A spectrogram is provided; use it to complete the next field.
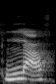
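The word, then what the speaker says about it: laugh: ए यु जी एच लाफ लाफ म्हणजे हसणे आता इथे बघा बघा जी एच आहे तरी पण त्याच प्रोनन्सिएशन लाफच आहे म्हणजेच आपल्या इंग्लिश मध्ये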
